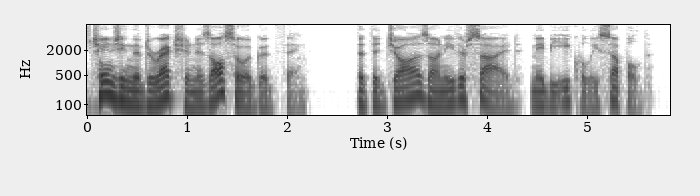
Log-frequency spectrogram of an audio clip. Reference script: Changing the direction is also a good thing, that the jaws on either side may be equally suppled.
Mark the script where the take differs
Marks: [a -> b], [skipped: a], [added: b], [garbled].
Changing the direction is also a good thing, that the jaws on either side may be equally suppled.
